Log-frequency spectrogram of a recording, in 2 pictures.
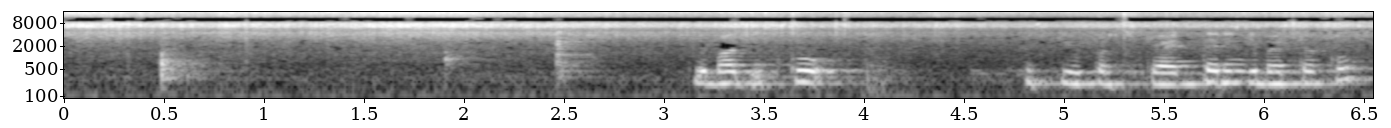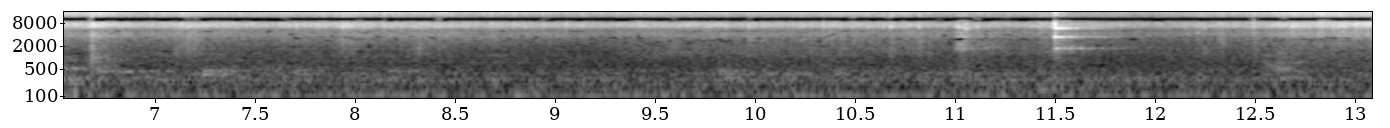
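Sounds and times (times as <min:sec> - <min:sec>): glass plate clinking on stone: 0:11.0 - 0:11.9.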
